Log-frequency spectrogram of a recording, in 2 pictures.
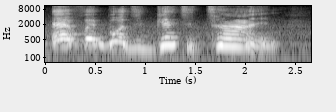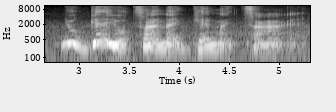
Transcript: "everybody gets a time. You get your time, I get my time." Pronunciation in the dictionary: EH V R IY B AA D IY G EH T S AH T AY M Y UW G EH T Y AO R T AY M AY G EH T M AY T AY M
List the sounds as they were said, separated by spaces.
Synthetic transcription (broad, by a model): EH V R IY B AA D IY G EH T AH T AY M Y UW G EH T Y AO T AY M AY G EH T M AY T AY M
